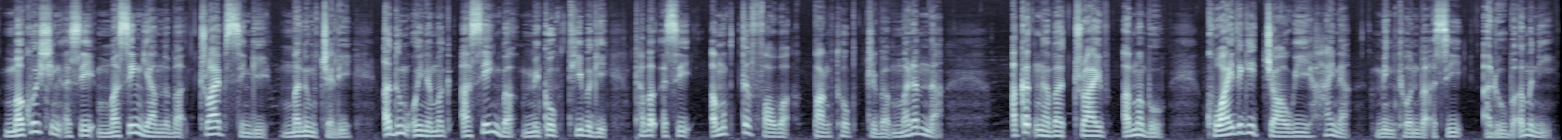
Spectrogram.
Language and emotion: Manipuri, neutral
